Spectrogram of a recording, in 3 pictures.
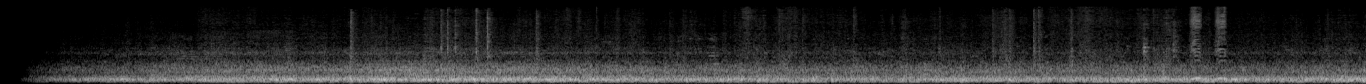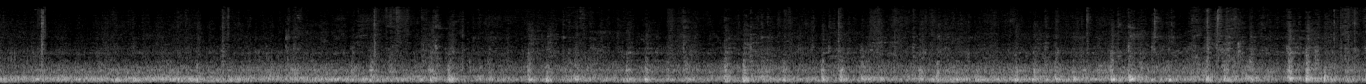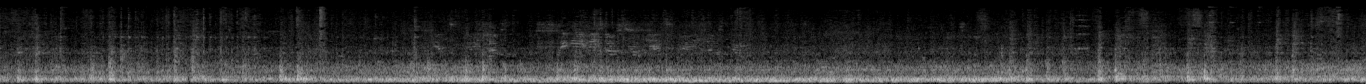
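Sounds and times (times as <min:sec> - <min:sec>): train wheels rumbling on rails: 0:00.3 - 0:40.9
sharp clicks and clacks: 0:03.4 - 0:05.5.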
